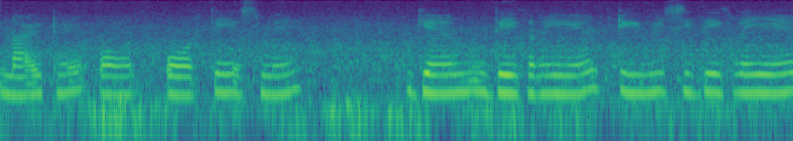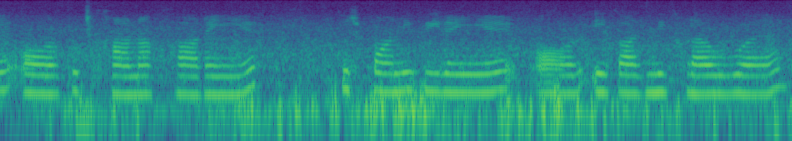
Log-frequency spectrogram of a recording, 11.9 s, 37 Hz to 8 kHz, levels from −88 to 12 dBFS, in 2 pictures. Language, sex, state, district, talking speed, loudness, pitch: Hindi, female, Haryana, Jhajjar, 155 wpm, -18 LUFS, 225 Hz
